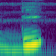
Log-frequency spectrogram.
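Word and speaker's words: the: दी Amazon.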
